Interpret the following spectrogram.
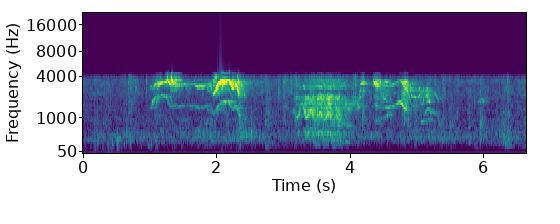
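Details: Tennessee Walking Horse, registered and smooth gaited, gives repeated quavering whinnies: a high wavering neigh near two seconds, a breathy rush, then another trembling call around four and a half seconds, with light hoof sounds behind.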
